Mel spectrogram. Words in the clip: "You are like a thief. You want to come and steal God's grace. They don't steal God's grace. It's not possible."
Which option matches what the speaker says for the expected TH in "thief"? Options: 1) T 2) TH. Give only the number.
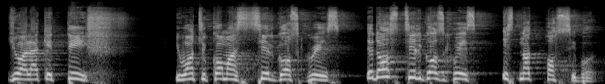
1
